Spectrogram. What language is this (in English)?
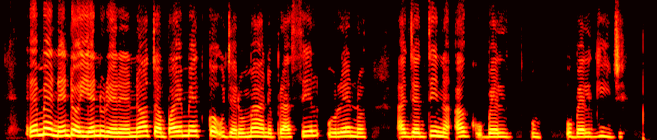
Kalenjin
